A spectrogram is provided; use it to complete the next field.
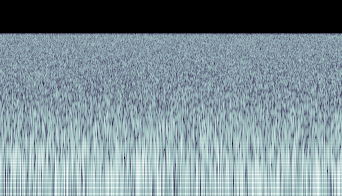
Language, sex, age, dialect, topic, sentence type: Kannada, male, 41-45, Central, agriculture, question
